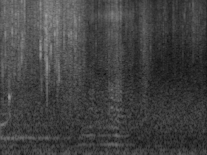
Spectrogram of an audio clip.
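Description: A steady, low buzzing of bees hums continuously throughout, with a faint wavering drone and no voices.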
